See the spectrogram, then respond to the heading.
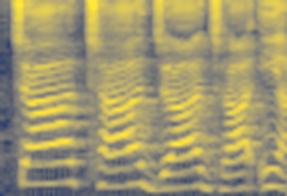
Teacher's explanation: कहाँ से आपकी जीभ लड़ रही है? तालव्य से, तालु से।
